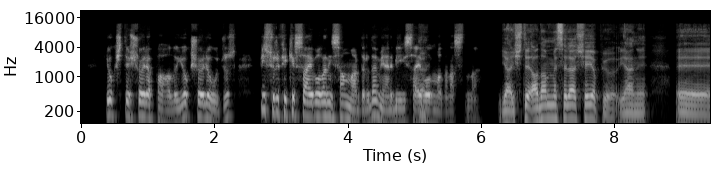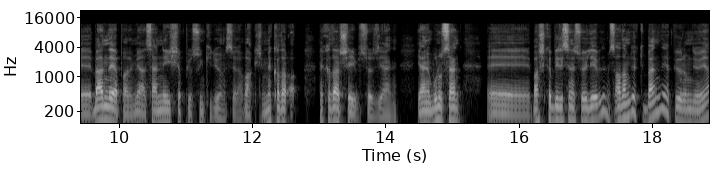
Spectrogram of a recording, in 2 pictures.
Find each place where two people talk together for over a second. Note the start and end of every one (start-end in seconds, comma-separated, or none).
none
